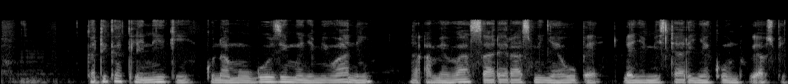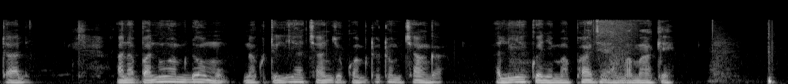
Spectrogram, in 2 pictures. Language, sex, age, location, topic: Swahili, male, 18-24, Kisumu, health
